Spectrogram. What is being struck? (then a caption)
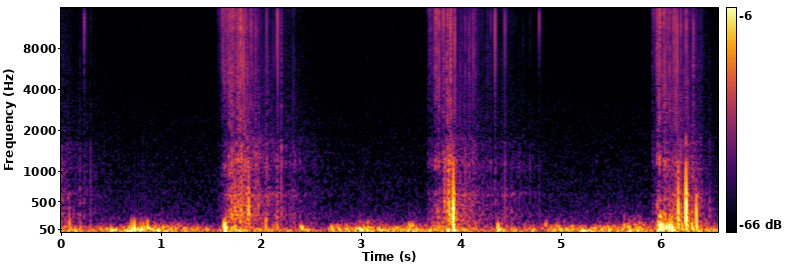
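Polyurethane foam squishy toy. A palm-sized, soft, solid polyurethane foam squishy donut toy is held in both hands, squeezed, and touched with fingertips and long acrylic nails. Three bursts of bright, crinkly, tearing-like crackles rise over a low, dull rumble, separated by quieter stretches of soft rustling.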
